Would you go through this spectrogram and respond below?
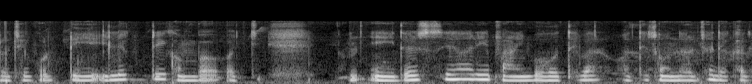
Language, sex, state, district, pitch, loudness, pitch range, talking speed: Odia, female, Odisha, Sambalpur, 195 Hz, -15 LUFS, 185-210 Hz, 105 wpm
